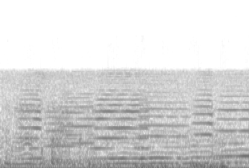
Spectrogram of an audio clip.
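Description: Harmonium playing an instrumental interlude of held, reedy notes that step from one pitch to the next between sung lines of a bhajan.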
